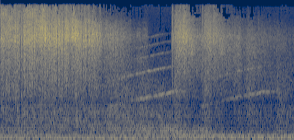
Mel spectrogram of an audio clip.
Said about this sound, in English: She has detonated, sir.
